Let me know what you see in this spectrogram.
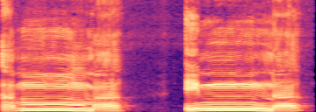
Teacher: নাকের বাঁশি হইতে গুন্নাহ পড়া হয়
